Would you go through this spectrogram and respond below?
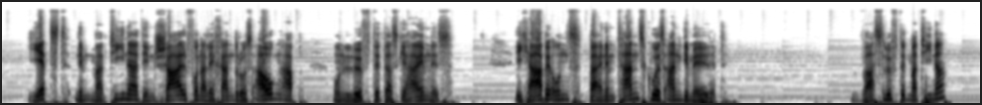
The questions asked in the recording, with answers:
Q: Was lüftet Martina?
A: Das Geheimnis.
